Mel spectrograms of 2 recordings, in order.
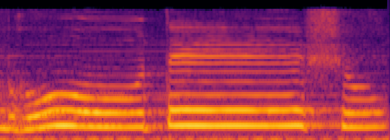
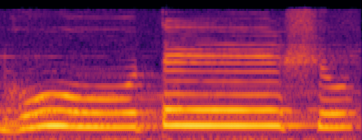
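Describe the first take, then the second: The two takes are said the same way.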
